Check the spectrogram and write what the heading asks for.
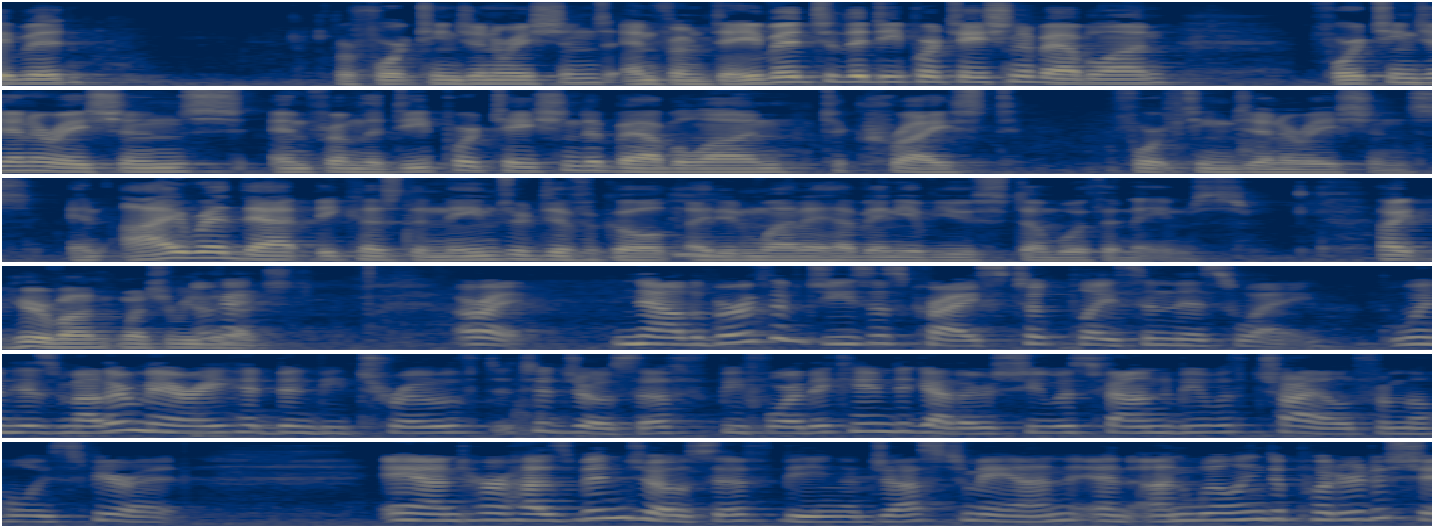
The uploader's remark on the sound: recorded in class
